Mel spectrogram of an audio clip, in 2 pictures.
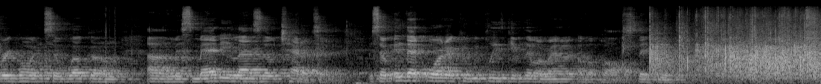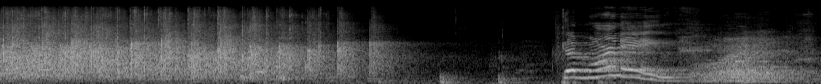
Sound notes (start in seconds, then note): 10.4 applause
